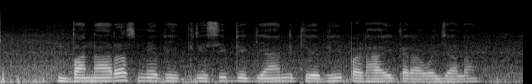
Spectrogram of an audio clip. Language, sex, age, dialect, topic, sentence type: Bhojpuri, male, 31-35, Southern / Standard, agriculture, statement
